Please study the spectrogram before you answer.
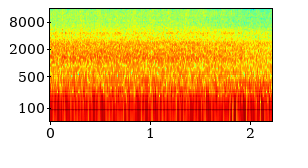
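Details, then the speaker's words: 2005 Duramax with Allison 1000 at 299K miles after cracked flexplate replacement and shorted transmission wiring fixed: steady, even diesel idle with smooth low rumble, no more knocking from bellhousing. "We got the truck back and running. Sounds like it's supposed to. No more clanky clank."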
